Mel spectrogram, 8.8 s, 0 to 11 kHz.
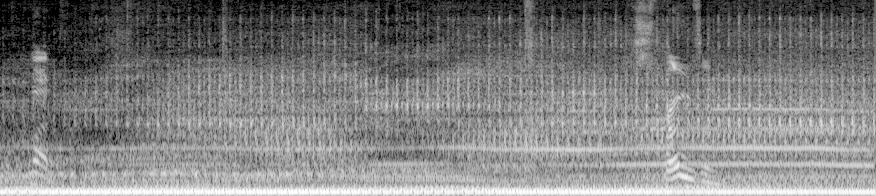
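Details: Ford 7.3 diesel truck, very cold start without being plugged in, smoking heavily after starting. Heavy, uneven clatter with a knock-like beat about three per second. Owner suspects gelled fuel. Rough running when cold.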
